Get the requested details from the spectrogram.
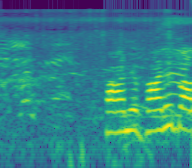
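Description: Children shout and squeal nearby.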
